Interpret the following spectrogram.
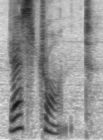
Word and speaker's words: restaurant: restaurant restaurant got it restaurant so here the stress is given on the first syllable and this is trend chant so res trent restaurant restaurant restaurant i hope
